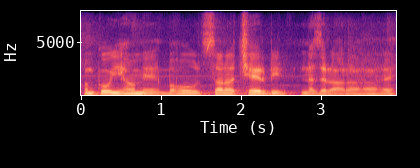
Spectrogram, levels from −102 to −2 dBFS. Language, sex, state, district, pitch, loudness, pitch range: Hindi, male, Arunachal Pradesh, Lower Dibang Valley, 105 Hz, -19 LUFS, 90-110 Hz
